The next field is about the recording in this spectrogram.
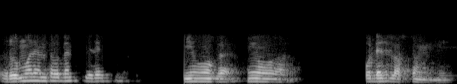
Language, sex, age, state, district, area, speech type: Telugu, male, 45-60, Andhra Pradesh, Vizianagaram, rural, conversation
